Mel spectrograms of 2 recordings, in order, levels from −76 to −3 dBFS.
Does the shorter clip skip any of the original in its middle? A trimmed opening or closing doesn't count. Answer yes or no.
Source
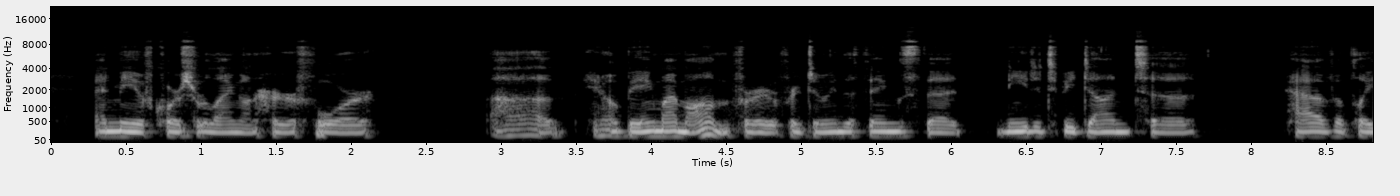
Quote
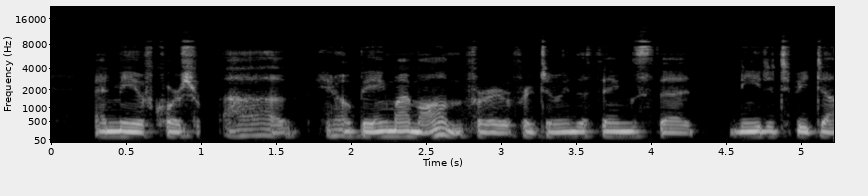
yes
